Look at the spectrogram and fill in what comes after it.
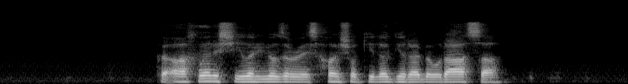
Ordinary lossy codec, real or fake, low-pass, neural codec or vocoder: AAC, 48 kbps; fake; 7.2 kHz; codec, 16 kHz, 0.5 kbps, FunCodec, trained on LibriTTS, 25 frames a second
